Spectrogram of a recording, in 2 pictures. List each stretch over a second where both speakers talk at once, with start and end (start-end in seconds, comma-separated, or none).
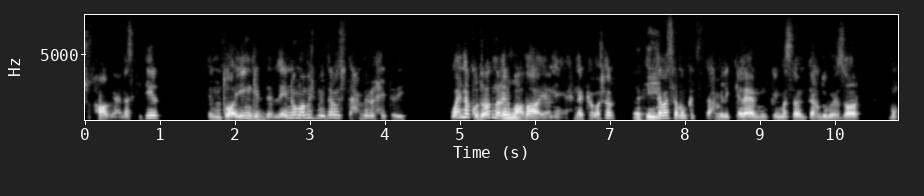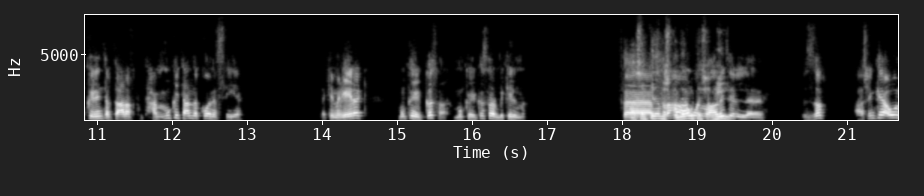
18.1-19.5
